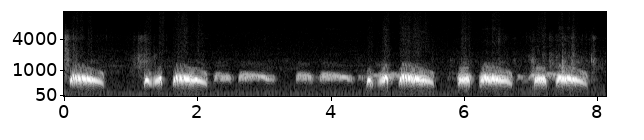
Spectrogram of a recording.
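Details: Spotted dove singing in the thổ sấm voice with hurried cooing. Deep two-note stutters and long down-slurred coos alternate with softer flat cooing notes in a busy, almost continuous run over eight seconds.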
